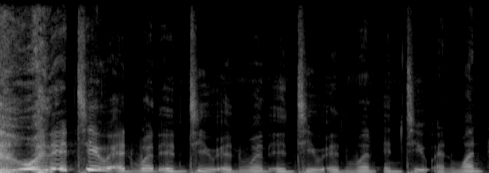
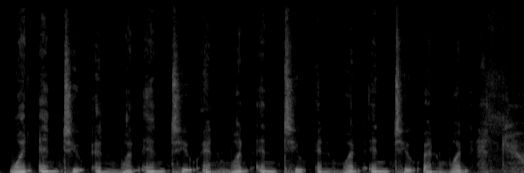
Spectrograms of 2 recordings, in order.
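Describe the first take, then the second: First: Laughing count. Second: Soft counting. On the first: Real, not acted. Teacher laughs after joking about needing breath, laughing count. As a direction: count through a laugh, louder. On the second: Shown as a demonstration. Dance teacher counting the shimmy for students, softly. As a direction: count the beats softly, almost under the breath.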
